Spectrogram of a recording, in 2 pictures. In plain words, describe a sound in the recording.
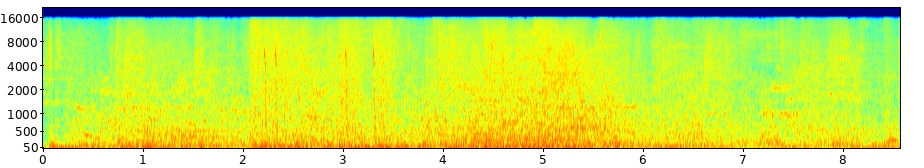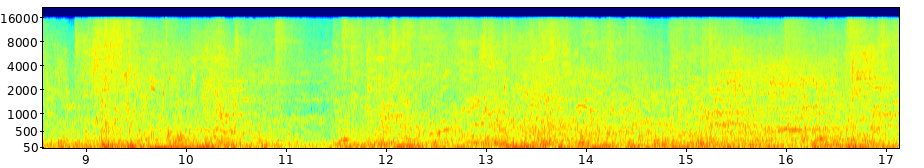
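Game spell effects whoosh and blast during a fight.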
